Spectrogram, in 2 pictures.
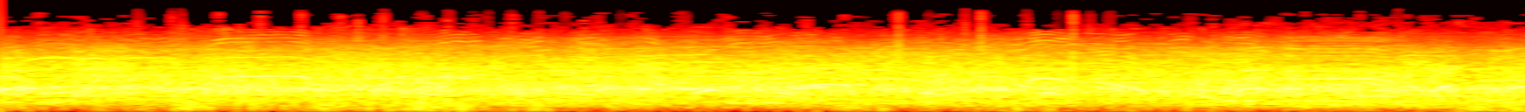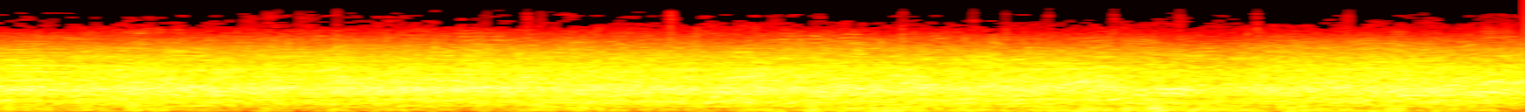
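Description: Large racecourse crowd chattering, many voices overlapping in a steady, loud murmur.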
